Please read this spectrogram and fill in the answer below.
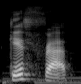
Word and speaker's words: gift wrap: 써져 있는 단어는 gift wrap이라 써 있는데 ft를 자음색에 부닥치면은 가운데 트 발음은 아예 빠지고 gift wrap 하고 선물 포장 이렇게 들리겠죠.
